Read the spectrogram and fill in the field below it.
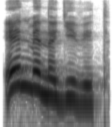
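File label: эн менӧ дивит, Komi, female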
